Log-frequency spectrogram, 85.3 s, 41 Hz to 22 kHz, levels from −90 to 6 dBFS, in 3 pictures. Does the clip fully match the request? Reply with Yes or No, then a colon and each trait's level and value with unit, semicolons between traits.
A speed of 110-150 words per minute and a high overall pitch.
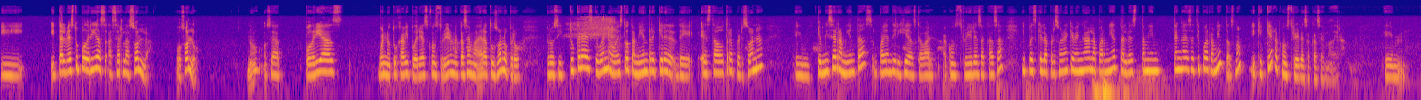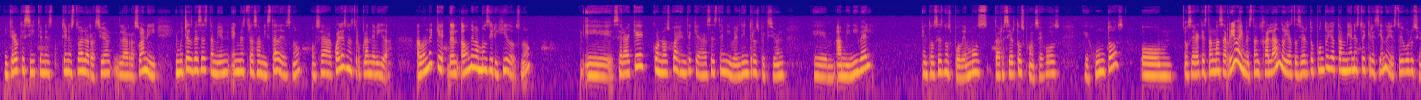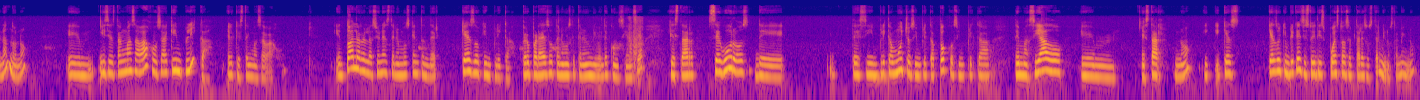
No: average, 165 wpm; high, 225 Hz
